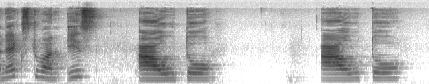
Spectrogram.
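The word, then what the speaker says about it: auto: next one इज आतो आतो इसका मतलब है गाड़ी लेकिन बहुत सारे लोग इसे आउटो भी कहते हैं तो इसलिए यह थोड़ा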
